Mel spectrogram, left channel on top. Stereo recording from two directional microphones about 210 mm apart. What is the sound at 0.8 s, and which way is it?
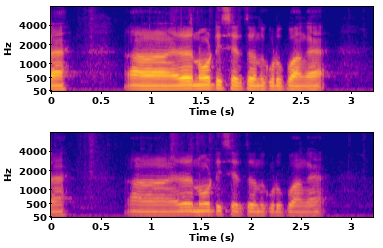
Speech, 30° left (ahead or behind).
